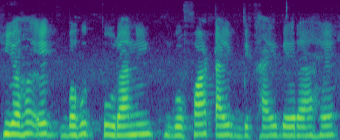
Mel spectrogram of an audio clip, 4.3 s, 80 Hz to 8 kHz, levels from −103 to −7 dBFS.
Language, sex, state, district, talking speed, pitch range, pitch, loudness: Hindi, female, Andhra Pradesh, Anantapur, 140 wpm, 185-210 Hz, 195 Hz, -29 LUFS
